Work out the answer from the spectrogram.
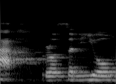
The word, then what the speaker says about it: รสนิยม: เสือ นอ หนู สระ อิ ยอ ยักษ์ มอ ม้า ค่ะ รสนิยม หรือ รสนิยม นะ คะ แต่ เด็ก นัก เรียน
